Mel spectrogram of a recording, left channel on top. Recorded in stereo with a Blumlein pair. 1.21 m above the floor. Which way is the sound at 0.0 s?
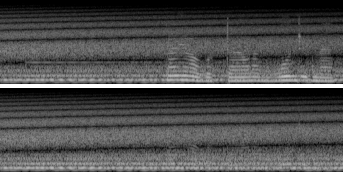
5° right.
